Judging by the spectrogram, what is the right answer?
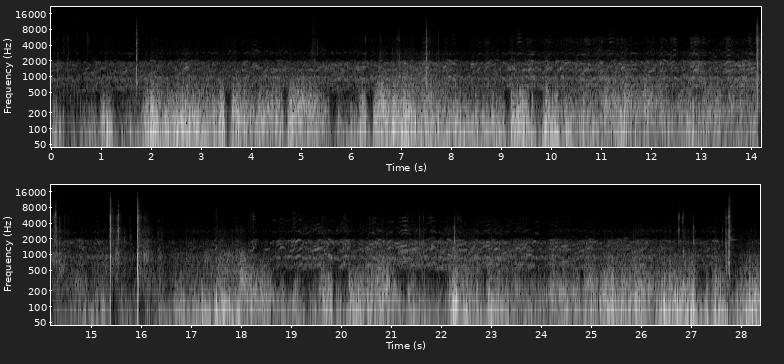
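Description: A large flock of wild geese honking continuously overhead, under a low wind rumble on the microphone. About halfway through come three sharp cracks close together: the hunter's shotgun shots at the flock.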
